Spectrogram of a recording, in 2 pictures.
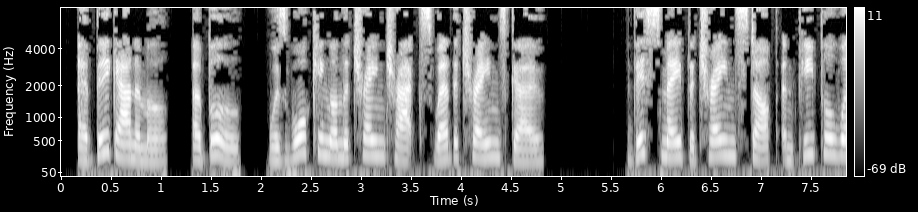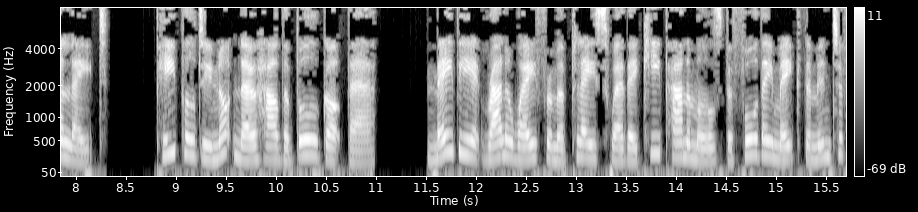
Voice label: English Newsroom Beginner NORMAL Reading

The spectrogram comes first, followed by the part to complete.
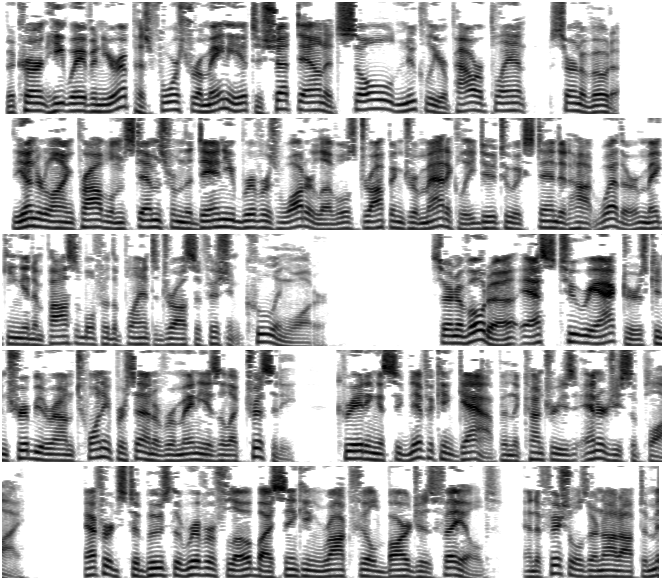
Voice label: english news advanced; romania s nuclear plant shut amid danube water crisis

